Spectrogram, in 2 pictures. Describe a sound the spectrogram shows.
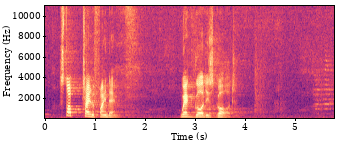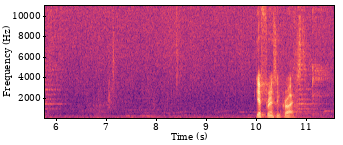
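A man chants short phrases through a microphone in an echoing hall.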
